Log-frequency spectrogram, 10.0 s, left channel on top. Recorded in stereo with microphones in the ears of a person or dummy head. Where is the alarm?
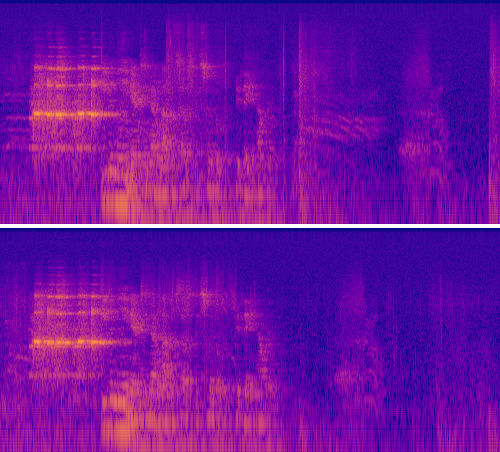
20° left (ahead or behind), 2.5 m.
